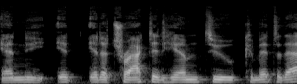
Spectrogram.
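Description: On a very clean recording with a silent background, a man speaks at a moderate pace with a fairly low pitch. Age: 60s. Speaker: architect and development authority CEO. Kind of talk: interview.

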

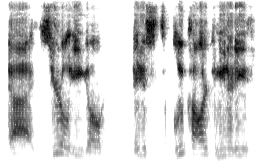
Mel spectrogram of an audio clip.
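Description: A man with an Upper Midwest accent speaks at a moderate pace. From Minnesota. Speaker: college hockey head coach. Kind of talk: interview answers, casual chat.

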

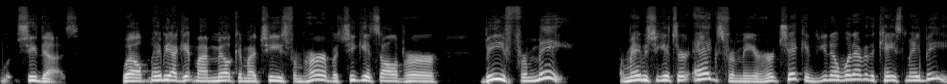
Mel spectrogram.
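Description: A man with an American accent, dark, mellow tone, high pitch, lively intonation and a moderate pace. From Pennsylvania. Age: 50s. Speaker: farmer. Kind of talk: podcast interview.

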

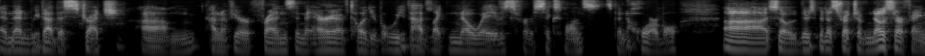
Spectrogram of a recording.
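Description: In a very clean recording with a silent background, a man delivers his words at a fairly quick pace. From New York City. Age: 40s. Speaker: former finance executive turned content creator. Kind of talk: casual interview.

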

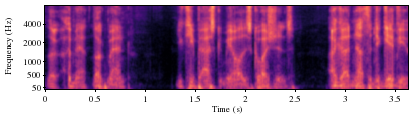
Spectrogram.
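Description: In a put-on character voice, a man talks at a fairly quick pace with a very deep, low pitch, the sound dry and close with no echo. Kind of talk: casual, blunt.

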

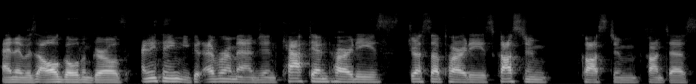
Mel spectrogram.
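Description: Here a man with an American accent speaks at a medium pitch and a moderate pace. His intonation stays fairly even over a quiet background. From Massachusetts (Worcester). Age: 30s. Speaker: podcast host. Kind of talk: casual chat.

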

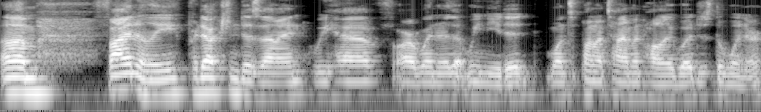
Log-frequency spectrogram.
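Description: A man with an ordinary speaking voice talks at a fairly quick pace, his fairly low pitch held in fairly even intonation. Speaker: podcast host. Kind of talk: casual banter podcast.

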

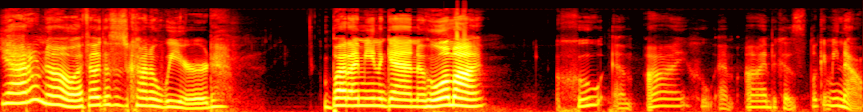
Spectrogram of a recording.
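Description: A woman with a high pitch and a bright, sharp, bubbly tone speaks at a moderate pace with lively intonation. Her loudness swings widely, and she leaves long, frequent pauses. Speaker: podcast co-host. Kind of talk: casual chat.

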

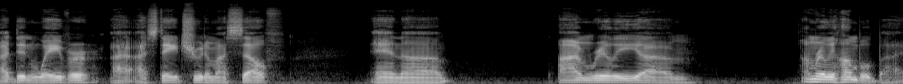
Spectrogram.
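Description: With an American accent, a man talks at a very slow pace in a very deep, low voice, his intonation fairly even and his pauses long and frequent. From Maryland, Prince George's County. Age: 40s. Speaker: stand-up comedian and podcast host. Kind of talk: solo casual monologue. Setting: home recording in apartment. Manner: halting, many fillers and restarts.

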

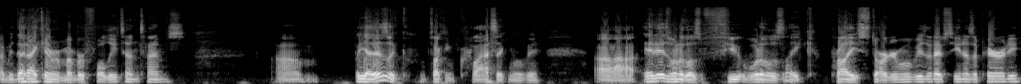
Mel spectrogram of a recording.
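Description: A man with an unremarkable speaking voice at medium pitch, ordinary pitch variation and a fairly quick pace, on a very clean recording with a silent background. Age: 30s. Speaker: podcast co-host. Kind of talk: casual chat.

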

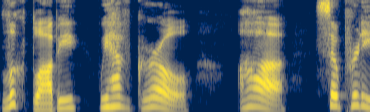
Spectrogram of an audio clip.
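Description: In a very clean recording with a silent background and a dry, close sound with no echo, a woman talks very slowly in a medium pitch with a playful tone. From Lake Charles, Louisiana. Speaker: podcast co-host. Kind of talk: casual chat.

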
